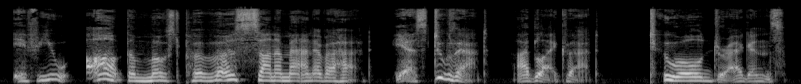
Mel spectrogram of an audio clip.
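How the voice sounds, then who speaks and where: A raspy, gruff put-on character voice at a middle pitch and a fairly slow pace. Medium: read story. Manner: gruff, blunt.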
